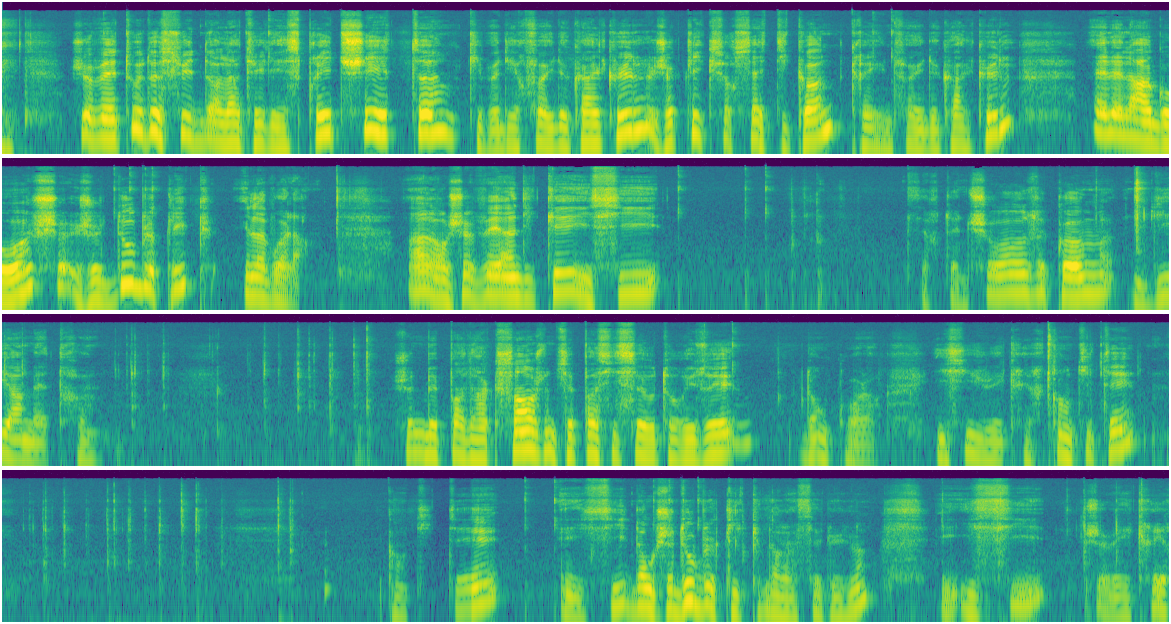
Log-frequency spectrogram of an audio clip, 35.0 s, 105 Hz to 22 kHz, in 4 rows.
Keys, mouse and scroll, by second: 0.7 click, 1.8 click, 6.5 click, 9.5 click, 12.8 click, 14.3 click, 16.9-20.6 typing, 22.7 click, 25.2-28.0 typing, 28.3 Delete, 30.1 click, 31.1 click, 31.6-35.0 typing.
